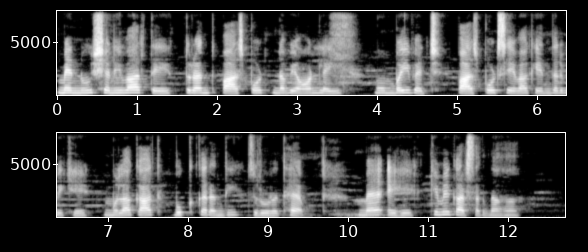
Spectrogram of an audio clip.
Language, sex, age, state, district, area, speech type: Punjabi, female, 18-30, Punjab, Muktsar, urban, read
